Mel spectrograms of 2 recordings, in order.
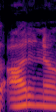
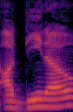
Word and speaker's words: Audino: I thought it was Audino, like audio. I've always pronounced it Audino with the, but both of you know sound better than I do.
